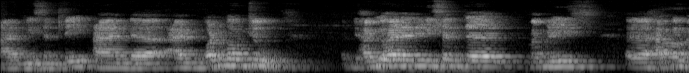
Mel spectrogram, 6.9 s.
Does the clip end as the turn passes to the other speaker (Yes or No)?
Yes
